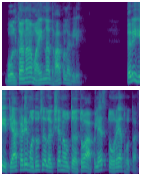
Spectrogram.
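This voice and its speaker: Male storyteller reading a novel aloud. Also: medium pitch. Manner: measured, expressive reading. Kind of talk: audiobook novel narration.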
